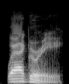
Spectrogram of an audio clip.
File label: "waggery", American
